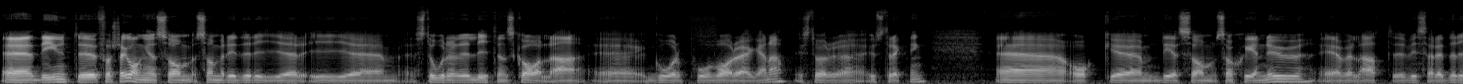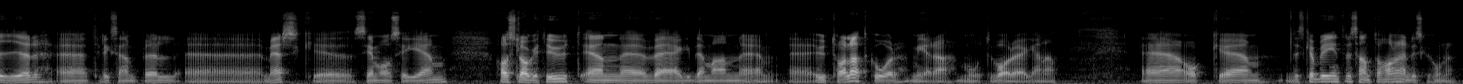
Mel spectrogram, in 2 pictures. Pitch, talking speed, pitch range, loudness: 95 Hz, 120 wpm, 90-105 Hz, -29 LUFS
